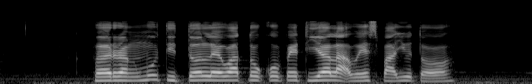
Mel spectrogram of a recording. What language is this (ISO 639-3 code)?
jav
